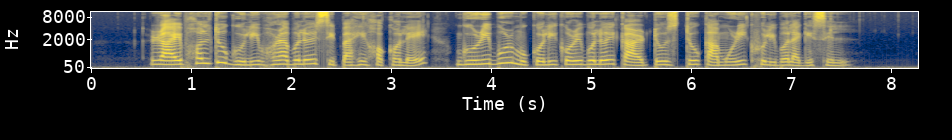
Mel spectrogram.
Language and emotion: Assamese, neutral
